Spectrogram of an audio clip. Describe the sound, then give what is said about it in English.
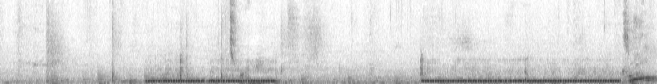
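A phone call is placed: a steady ringback tone sounds in two long bursts of about a second and a half each, separated by a gap, over a low background hum, followed by a short rising electronic blip at the end. “I think we should just call her and see what happens. All right, here goes nothing.”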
